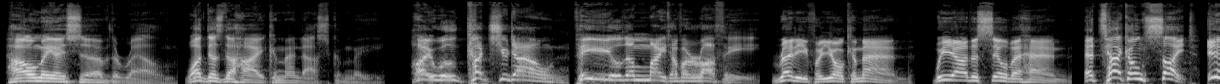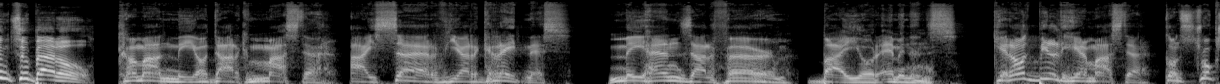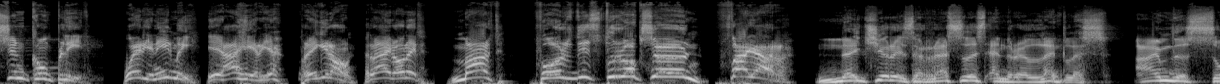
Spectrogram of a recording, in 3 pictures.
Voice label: male russian english with multiple character accents; war craft iii reforged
